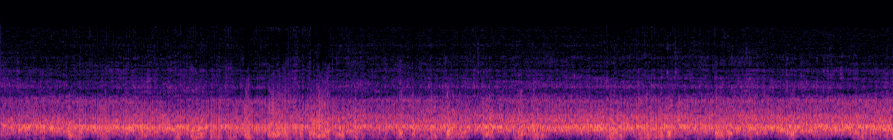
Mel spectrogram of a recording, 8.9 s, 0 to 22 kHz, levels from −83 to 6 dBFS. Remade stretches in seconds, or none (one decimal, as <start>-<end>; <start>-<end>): 0.5-3.5; 6.0-7.4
